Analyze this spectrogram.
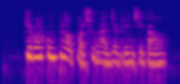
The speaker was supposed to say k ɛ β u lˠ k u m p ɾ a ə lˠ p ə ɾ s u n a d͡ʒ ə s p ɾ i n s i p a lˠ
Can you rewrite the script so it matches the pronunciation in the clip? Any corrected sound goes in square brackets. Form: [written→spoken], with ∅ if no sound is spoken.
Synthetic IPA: k ɛ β [u→ɔ] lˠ k u m p ɾ a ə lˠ p ə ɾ s u n a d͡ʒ ə [s→∅] p ɾ i n s i p a lˠ

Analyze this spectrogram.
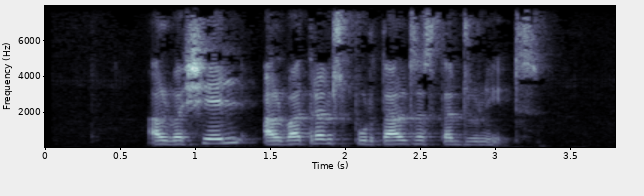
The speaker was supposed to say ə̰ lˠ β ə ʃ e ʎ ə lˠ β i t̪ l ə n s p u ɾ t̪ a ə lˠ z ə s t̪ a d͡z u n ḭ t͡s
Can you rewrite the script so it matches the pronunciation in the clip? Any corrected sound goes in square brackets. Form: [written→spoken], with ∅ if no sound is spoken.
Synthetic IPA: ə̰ lˠ β ə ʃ e ʎ ə lˠ β [i→a] t̪ [l→ɾ] ə n s p u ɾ t̪ a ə lˠ z ə s t̪ a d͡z u n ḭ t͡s

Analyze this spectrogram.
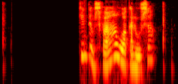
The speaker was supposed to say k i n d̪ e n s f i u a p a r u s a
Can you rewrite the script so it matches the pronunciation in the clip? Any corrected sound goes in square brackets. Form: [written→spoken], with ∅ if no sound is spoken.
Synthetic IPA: k i n [d̪→t̪] e [n→m] s f [i→a] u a [p→k] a [r→l] u s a

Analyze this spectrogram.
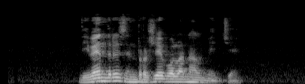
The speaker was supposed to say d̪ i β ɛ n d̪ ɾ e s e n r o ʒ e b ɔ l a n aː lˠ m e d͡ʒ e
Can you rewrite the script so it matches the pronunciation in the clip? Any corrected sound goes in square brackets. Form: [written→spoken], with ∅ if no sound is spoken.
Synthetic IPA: d̪ i β ɛ n d̪ ɾ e [s→z] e n r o ʒ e [b→β] ɔ l a n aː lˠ m e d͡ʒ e

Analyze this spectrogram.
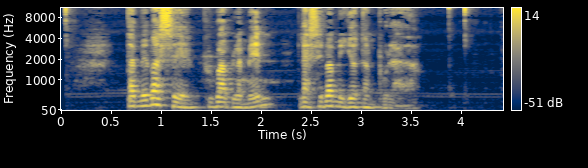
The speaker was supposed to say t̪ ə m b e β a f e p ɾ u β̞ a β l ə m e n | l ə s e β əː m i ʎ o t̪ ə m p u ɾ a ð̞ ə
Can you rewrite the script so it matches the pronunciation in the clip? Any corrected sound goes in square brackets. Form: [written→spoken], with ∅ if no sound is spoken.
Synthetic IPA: t̪ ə m b e β a [f→s] e p ɾ u β̞ a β l ə m e n | l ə s e β [əː→ə] m i ʎ o t̪ ə m p u ɾ a ð̞ ə

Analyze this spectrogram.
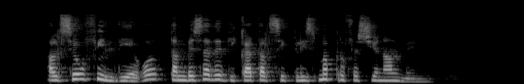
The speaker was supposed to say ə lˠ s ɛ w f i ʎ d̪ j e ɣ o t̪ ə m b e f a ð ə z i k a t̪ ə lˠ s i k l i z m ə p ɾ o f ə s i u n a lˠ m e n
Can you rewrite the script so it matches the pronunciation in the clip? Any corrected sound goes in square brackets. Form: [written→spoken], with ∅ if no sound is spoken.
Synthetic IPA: ə lˠ s ɛ w f i ʎ d̪ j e ɣ o t̪ ə m b e [f→s] a ð ə [z→ð] i k a t̪ ə lˠ s i k l i z m ə p ɾ [o→u] f ə s i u n a lˠ m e n

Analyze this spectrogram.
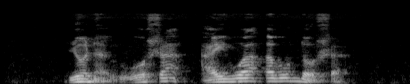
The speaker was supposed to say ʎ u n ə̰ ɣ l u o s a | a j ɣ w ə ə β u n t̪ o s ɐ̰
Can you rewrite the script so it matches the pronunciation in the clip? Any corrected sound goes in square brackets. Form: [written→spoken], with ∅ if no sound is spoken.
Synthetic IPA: ʎ u n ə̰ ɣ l u o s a | a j ɣ w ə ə β u n [t̪→d̪] o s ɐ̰

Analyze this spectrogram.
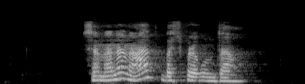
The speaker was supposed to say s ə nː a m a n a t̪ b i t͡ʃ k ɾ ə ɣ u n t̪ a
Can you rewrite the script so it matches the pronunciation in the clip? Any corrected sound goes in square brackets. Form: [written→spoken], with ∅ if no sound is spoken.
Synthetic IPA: s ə [nː→n] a [m→n] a n a t̪ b [i→a] t͡ʃ [k→p] ɾ ə ɣ u n t̪ a

